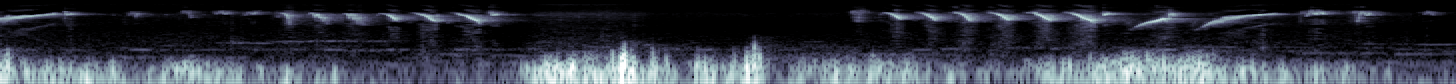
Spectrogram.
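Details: A Bananaquit near its nest in a mandacaru cactus, northeastern Brazil, delivers two rapid songs of high, thin repeated notes ending in rising slurs, separated by a pause with a couple of knocks and low rumbling noise.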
